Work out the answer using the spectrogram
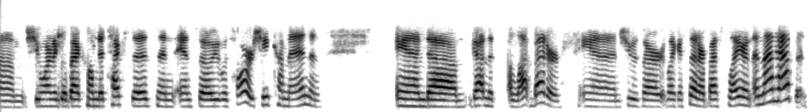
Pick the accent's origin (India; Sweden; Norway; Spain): Sweden; also born or lived in Tennessee; now in Kentucky, United States; I'm from Sweden, so I don't have any family outside of his family here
